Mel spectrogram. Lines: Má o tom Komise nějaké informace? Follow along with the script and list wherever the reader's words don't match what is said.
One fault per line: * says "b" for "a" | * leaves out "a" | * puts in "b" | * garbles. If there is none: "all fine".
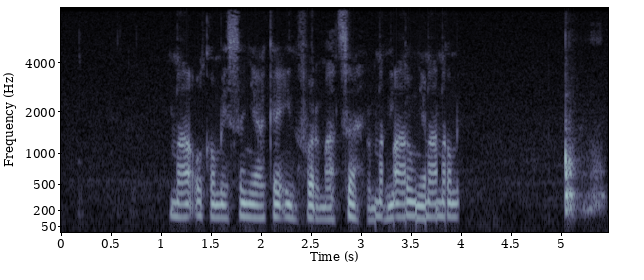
* leaves out "tom"
* garbles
